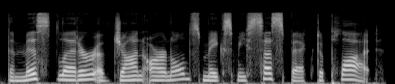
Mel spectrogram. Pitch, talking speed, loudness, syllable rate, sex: 200 Hz, 165 wpm, -16 LUFS, 4.3 syllables/s, female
